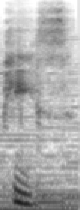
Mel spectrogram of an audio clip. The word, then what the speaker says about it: piece: The word is piece, and piece has our long E sound in it.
